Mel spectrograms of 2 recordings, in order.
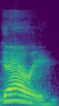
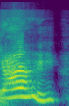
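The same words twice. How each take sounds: First: The name is called in a relaxed, casual way. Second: The name is called in an urgent, alarmed way. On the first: The speaker is just getting someone's attention. "say if I was calling your name" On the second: Something is wrong. "the difference in in the voice and inflection, so I could tell something was wrong"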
